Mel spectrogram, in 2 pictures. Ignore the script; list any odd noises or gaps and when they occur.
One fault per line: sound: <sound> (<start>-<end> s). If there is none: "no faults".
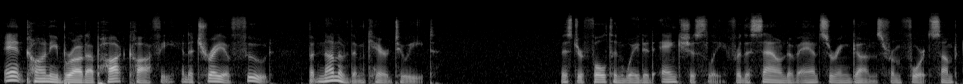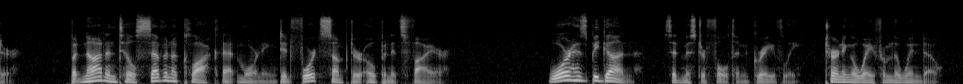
no faults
